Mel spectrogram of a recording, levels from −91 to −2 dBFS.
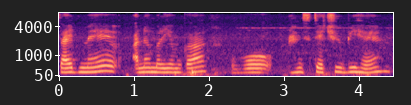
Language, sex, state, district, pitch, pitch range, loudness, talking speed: Hindi, female, Arunachal Pradesh, Lower Dibang Valley, 200 Hz, 190-210 Hz, -19 LUFS, 120 wpm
